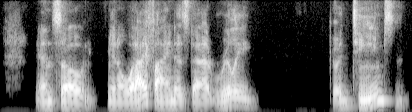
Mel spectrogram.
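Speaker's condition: No condition

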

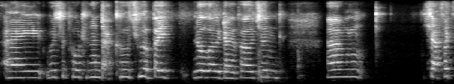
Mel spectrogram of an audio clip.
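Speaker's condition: Profoundly deaf; profound deafness

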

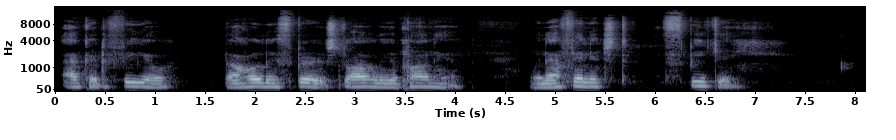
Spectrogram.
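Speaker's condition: Cerebral palsy; arthritis

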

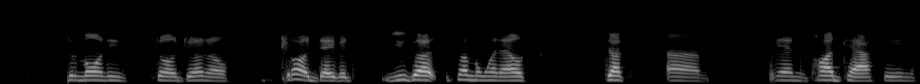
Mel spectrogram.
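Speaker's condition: Ataxic spastic cerebral palsy; physical disability

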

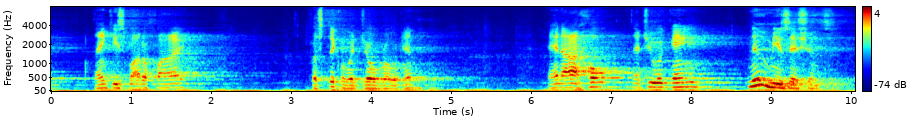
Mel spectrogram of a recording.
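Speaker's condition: No condition

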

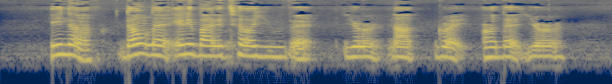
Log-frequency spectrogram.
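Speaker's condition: Cerebral palsy; confined to wheelchair

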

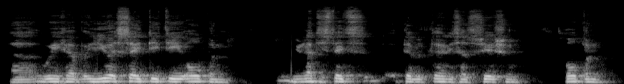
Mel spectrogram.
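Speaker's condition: Parkinson's disease; syncopation regained

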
